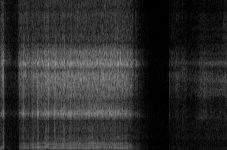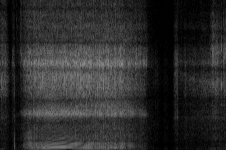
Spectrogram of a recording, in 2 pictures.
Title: Snoring...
